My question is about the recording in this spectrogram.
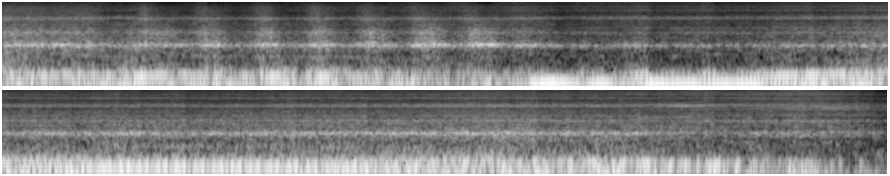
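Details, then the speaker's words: Ford Falcon Ranchero ("FalconStein") being revived: idle loping and sagging unevenly, revs dipping near stall; owner suspects a stuck carburetor float, carb had spewed fuel; new fuel pump confirmed working; carburetor kit rebuild planned. "So before it gets to that point, I'm going to see if I can't fix that. I'm sure that float's just stuck, but I can't imagine why."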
